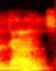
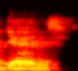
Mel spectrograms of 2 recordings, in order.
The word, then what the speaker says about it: Gans: is it Gans or Gantz, or how do you say your name? We go by Gans.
